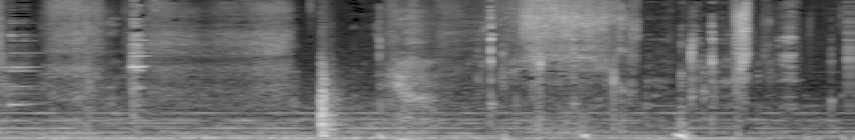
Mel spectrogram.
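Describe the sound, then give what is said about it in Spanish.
Men bite into carnitas tacos, giving a few moist, crunchy bites and chewing noises over a steady humming tone in the background. “Y sin mediar más palabra, los hombres hundieron sus dientes en la exquisita comida que les ofrecían.”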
